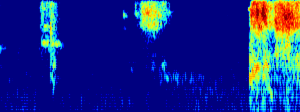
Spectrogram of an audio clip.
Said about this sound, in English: bless you. Thank you.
